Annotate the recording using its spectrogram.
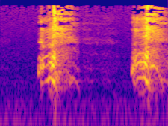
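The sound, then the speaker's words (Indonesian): A person sneezes twice, fairly loud, each sneeze a sharp burst with a short pause between them. No talking. “Alhamdulillah. Yahdikumullah wa yuslih balakum.”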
